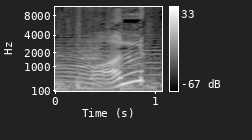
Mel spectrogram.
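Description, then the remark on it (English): A single cow moos once, loud, a rich, drawn-out low call that bends upward in pitch before cutting off abruptly, as cows walk up a ramp into a livestock car. “As the cows walked up the ramp and into the livestock car, Gordon began to count them.”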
